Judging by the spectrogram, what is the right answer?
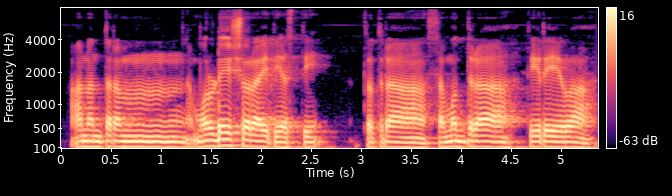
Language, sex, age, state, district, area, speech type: Sanskrit, male, 45-60, Karnataka, Shimoga, urban, spontaneous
